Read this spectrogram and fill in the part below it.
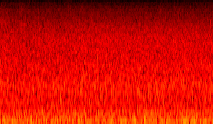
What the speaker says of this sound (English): it's really raining now.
